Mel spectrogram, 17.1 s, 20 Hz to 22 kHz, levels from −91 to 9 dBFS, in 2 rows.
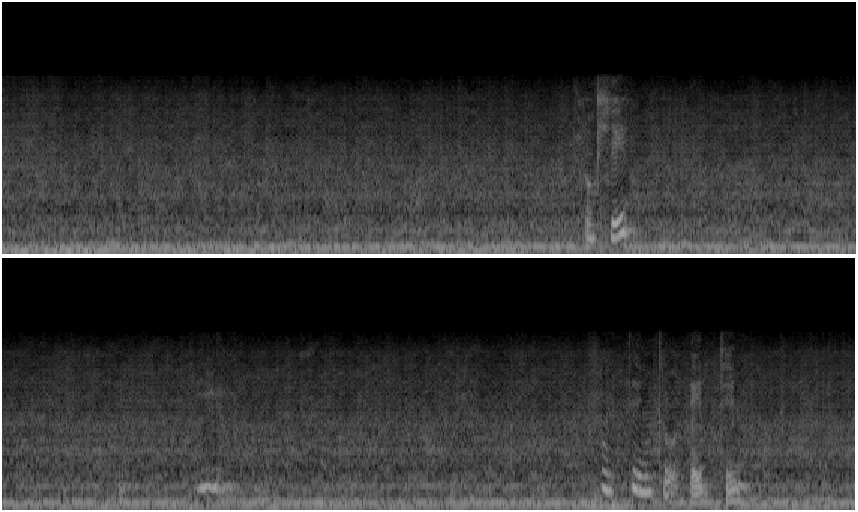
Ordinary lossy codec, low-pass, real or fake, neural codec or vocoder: none; none; fake; codec, 16 kHz, 2 kbps, FreqCodec, larger model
